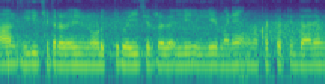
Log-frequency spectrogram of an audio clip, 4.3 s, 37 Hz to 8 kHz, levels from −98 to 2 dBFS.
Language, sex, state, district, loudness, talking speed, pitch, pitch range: Kannada, male, Karnataka, Belgaum, -18 LUFS, 125 wpm, 130 Hz, 130-135 Hz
